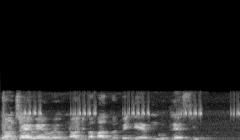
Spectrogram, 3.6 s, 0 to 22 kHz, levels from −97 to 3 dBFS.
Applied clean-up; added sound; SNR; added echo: none; Cricket; 14 dB; reverberation time 0.2 s.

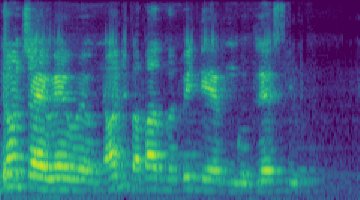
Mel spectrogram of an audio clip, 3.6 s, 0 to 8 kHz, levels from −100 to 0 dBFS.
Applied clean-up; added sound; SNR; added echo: neural separator model SepFormer DNS4.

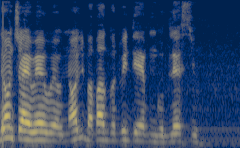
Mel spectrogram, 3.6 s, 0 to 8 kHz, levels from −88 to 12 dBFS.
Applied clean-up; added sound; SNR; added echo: none; none; none; none.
